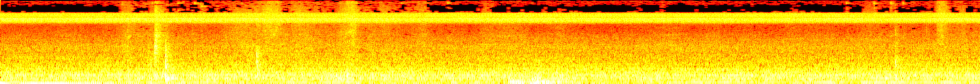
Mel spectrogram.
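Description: Clothes and a bag rustle as they are packed.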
